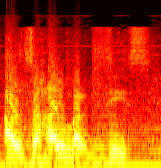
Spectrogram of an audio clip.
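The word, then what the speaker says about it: Alzheimer's disease: مهم جدا، مرض الزهايمر، واسمه صح الزهايمر ديزيز. انتوا بتنطقوا المصريين، احنا كمصريين يعني والعرب بننطقوا كده الزهايمر، لا هو النطق الصح له الزهايمر.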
